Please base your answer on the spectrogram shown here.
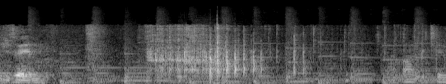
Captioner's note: sizzle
